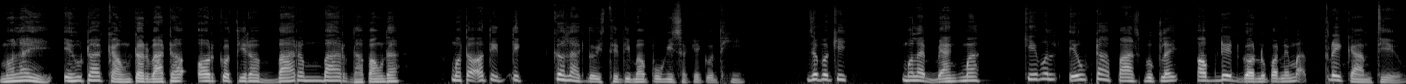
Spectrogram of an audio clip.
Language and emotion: Nepali, sad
